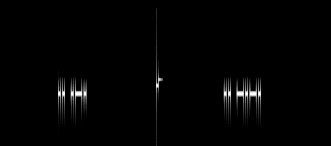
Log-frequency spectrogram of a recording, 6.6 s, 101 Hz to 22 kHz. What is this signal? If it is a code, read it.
Morse code, heard as a keyed tone, about 28 wpm, 700 Hz. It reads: IR IC
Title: Prefixes and Suffixes 28wpm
